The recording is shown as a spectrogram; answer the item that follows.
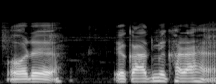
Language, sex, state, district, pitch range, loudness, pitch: Hindi, male, Bihar, Patna, 130-140 Hz, -14 LUFS, 135 Hz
